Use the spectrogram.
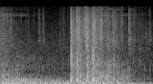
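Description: Airsoft gunfire during an outdoor skirmish game: steady background noise, then a rapid cluster of sharp pops breaks out about halfway through and continues as a close, dense burst.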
